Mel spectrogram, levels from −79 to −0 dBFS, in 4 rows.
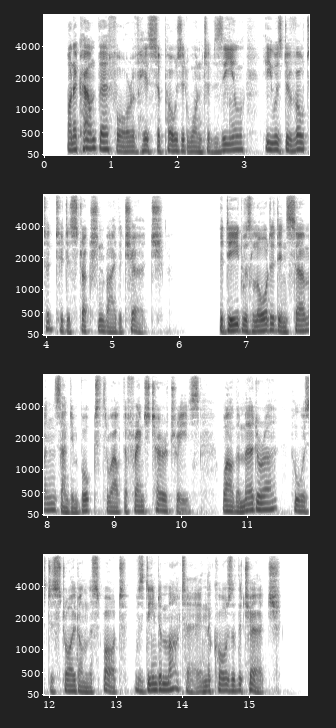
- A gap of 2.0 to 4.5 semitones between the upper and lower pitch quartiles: No, average, 4.9 semitones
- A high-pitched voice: No, low, 115 Hz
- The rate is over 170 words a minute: Yes, average, 185 wpm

